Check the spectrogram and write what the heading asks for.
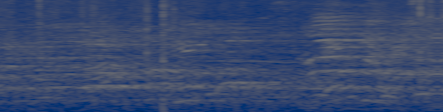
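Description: Indistinct voices in a sports hall, with one short dull thud a little before the middle.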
